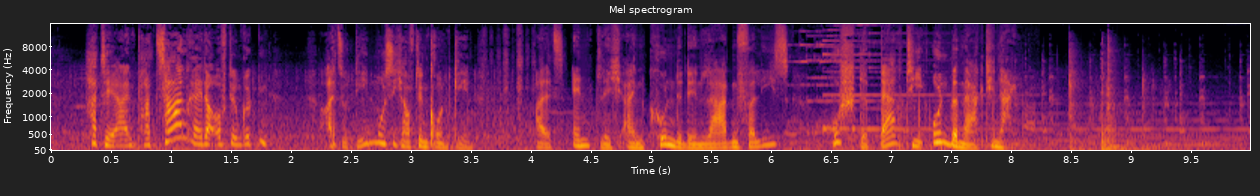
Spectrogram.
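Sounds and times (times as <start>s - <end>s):
speech: 0.3s - 8.2s
many clocks ticking together in a clock shop: 6.3s - 9.9s.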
